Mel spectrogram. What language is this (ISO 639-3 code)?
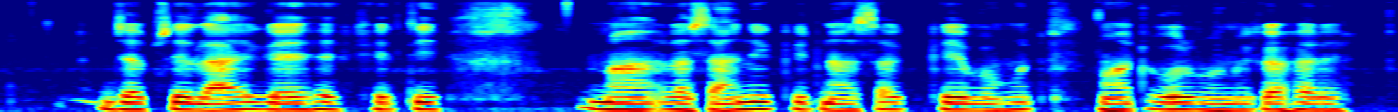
hne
